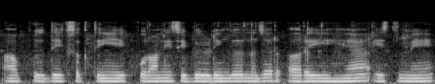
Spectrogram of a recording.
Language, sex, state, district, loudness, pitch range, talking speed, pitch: Hindi, female, Haryana, Jhajjar, -14 LUFS, 145-150 Hz, 190 wpm, 145 Hz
